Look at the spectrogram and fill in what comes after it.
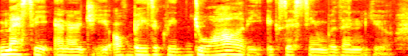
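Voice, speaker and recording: A woman speaks at a moderate pace while noticeable background noise runs behind her. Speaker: tarot reader. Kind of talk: tarot reading.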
